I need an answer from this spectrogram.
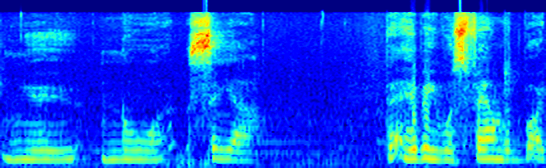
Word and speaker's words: New Norcia: town which is pronounced nature new nausea is pronounced new nausea The Abbey was founded by two Spanish Benedictine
